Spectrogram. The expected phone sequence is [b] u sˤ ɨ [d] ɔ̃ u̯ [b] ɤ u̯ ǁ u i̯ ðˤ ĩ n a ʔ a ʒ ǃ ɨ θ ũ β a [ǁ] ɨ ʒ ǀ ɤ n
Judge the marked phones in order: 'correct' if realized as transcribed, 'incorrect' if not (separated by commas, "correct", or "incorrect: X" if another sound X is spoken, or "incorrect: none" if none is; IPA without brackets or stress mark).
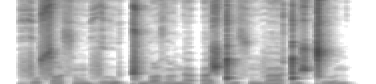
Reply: incorrect: v, incorrect: θ, incorrect: v, incorrect: ǃ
